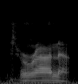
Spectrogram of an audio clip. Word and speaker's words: Toronto: just to prepare you, locally it's pronounced Tirana.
